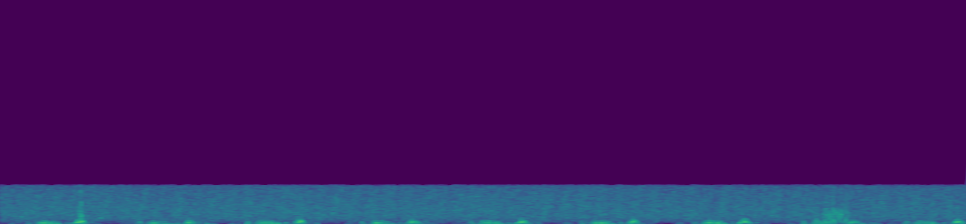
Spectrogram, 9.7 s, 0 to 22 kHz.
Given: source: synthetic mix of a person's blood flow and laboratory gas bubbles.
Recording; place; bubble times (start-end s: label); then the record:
Doppler ultrasound of blood flow; precordium
8.11-8.50 s: bubbles
From the record:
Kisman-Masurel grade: 112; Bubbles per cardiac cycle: 1 to 2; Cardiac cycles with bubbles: 1 to 10%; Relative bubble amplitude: moderate (0.250 to 0.450); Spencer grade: 1 (occasional bubble signal discernible with the cardiac motion signal, with majority of cardiac periods free of bubbles); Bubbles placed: only in the low amplitude regions of the cardiac cycle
